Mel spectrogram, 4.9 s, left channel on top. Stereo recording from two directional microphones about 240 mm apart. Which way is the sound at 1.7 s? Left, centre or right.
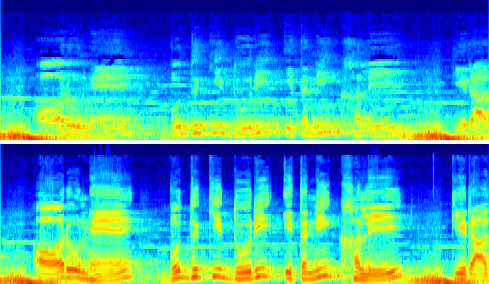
Right.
